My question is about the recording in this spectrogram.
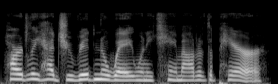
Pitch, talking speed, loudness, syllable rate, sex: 200 Hz, 260 wpm, -17 LUFS, 5.6 syllables/s, female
